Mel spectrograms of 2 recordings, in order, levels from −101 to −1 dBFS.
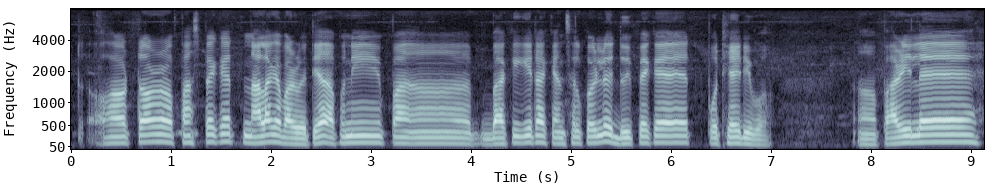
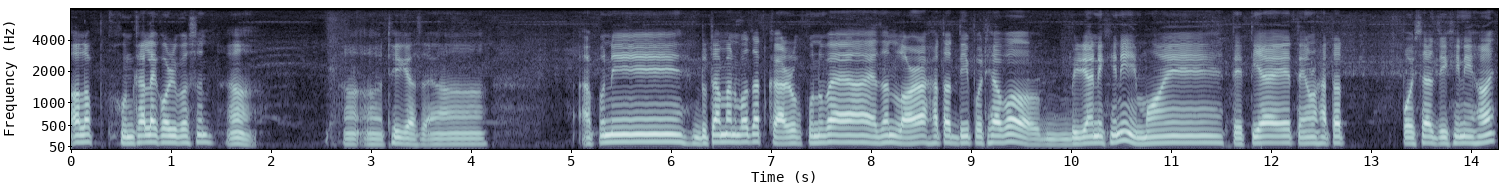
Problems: background sounds at intervals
